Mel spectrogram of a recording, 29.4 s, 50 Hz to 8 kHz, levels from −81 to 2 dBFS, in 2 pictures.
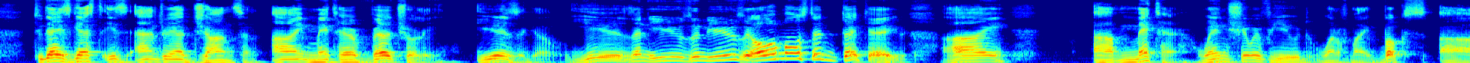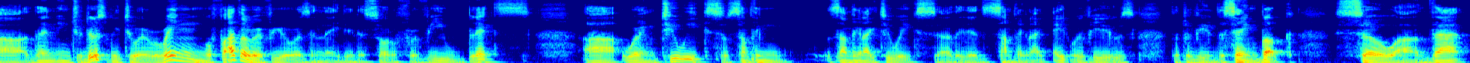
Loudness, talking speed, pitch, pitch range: -23 LUFS, 150 wpm, 110 Hz, 85-135 Hz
